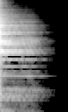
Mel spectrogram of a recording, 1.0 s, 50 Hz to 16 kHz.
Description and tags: Drum kit sampled direct to my old 486DX no processing unless labeled. I forget the brand name of kit and what mic i used.
kit, drum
